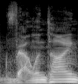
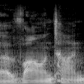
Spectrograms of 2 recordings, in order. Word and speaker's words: Valentine: Also, her name's written like Valentine, but apparently it's pronounced Valentine because French is a lovely language that makes zero sense if you learn English first.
